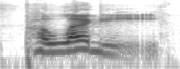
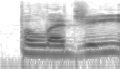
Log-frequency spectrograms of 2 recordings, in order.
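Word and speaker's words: Pileggi: I mean, when Mitch Mitch Pelgi came out and his name was improperly pronounced as Paleggy and he leaned over to the person who introduced him and said Pelgi and she corrected it.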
